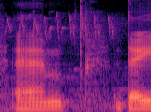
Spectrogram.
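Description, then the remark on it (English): Two loud Canada goose honks, a long nasal call followed by a brief pause and a second honk starting, with rough harmonic tone and some faint background noise. “I must say that this is the Canada goose.”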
